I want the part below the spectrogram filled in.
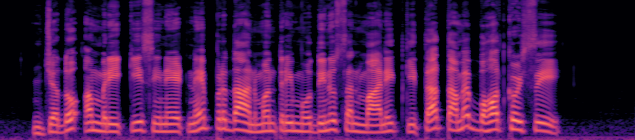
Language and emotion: Punjabi, happy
